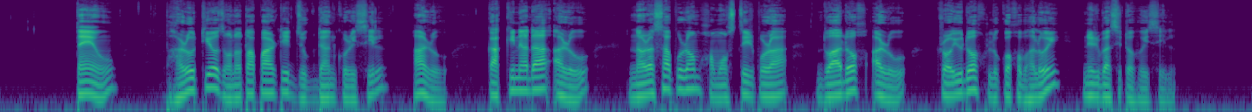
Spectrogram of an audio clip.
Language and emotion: Assamese, neutral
